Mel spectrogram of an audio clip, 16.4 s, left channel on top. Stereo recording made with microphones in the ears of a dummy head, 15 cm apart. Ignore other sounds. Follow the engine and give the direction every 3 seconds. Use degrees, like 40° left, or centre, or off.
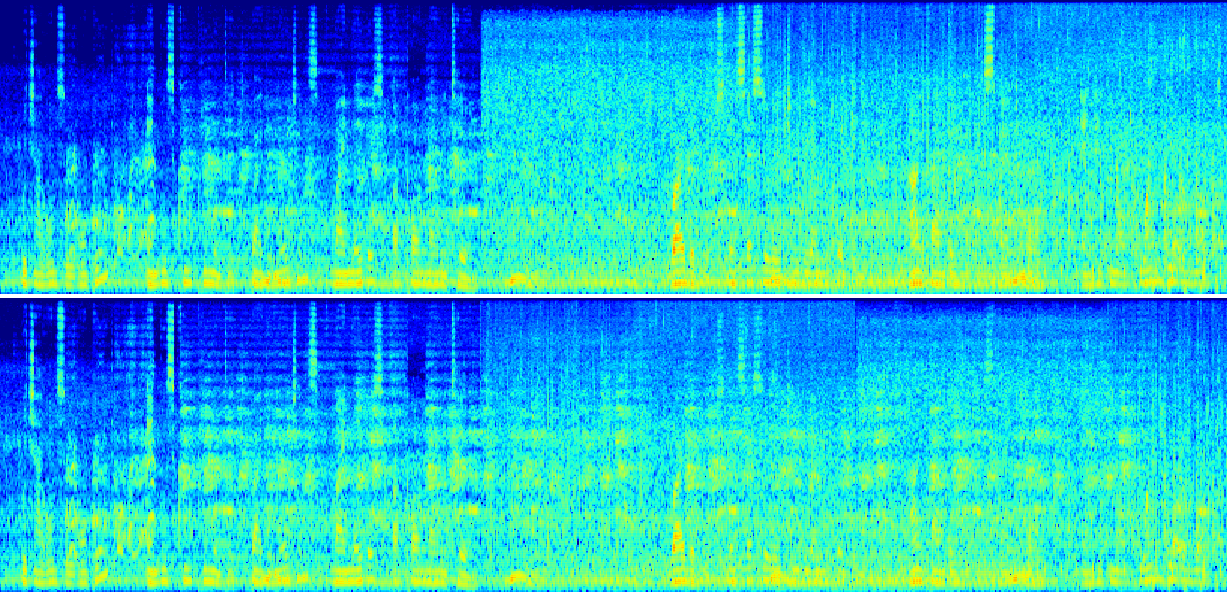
50° right, 40° right, 30° right, 10° right, 30° left, 50° left.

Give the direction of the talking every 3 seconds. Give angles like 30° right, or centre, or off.
50° right, 30° right, 10° right, 30° left, 50° left, 60° left.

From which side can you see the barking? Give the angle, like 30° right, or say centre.
80° right.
